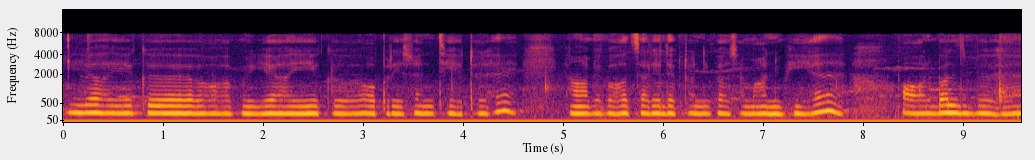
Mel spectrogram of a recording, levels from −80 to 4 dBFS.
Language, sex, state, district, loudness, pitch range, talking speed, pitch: Hindi, female, Bihar, West Champaran, -15 LUFS, 200-210 Hz, 120 wpm, 200 Hz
